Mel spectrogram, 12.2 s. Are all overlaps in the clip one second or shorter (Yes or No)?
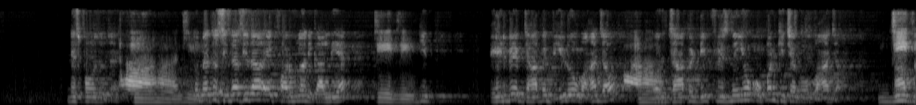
Yes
